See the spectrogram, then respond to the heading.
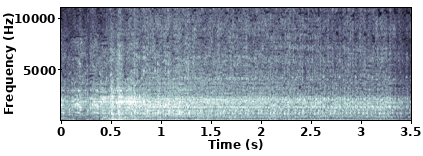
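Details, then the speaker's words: Car engine after cleaning a clogged oil control valve that starved the VVT and timing chain, causing rattle: cranks, catches and settles into smooth idle with no chain rattle; noise gone, normal idle. "异响声消失，完美解决此故障。"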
